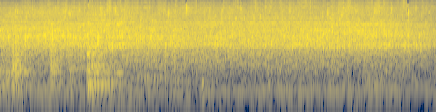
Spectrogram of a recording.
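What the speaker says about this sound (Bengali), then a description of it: "মশলাটাকে আমরা একটু কষিয়ে নেব।" Spice paste for a rohu fish curry, with dry red chilli, fries and sizzles steadily in a pan, a broad constant hiss with a few brief stirring clinks near the start.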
